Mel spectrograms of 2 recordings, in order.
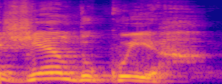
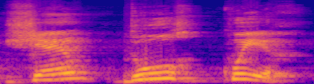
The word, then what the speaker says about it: genderqueer: eu botei uma pronúncia para vocês saberem como pronunciar essa palavra, tá bom? Que é genderqueer, tá? Tá aí, ó, genderqueer.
